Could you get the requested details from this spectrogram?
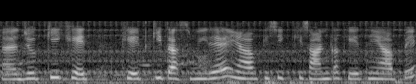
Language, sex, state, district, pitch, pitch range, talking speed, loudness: Hindi, female, Chhattisgarh, Raigarh, 270 Hz, 255-290 Hz, 245 wpm, -20 LUFS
